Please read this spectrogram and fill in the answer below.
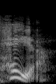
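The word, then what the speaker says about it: Haigha: happy his name is heya he pronounced it so as to rhyme with mayor I love my love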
